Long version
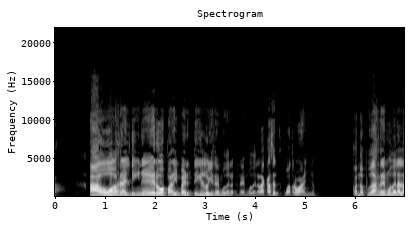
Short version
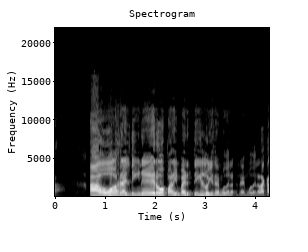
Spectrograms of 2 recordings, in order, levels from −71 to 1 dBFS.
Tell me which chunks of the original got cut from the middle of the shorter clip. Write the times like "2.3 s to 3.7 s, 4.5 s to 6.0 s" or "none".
none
